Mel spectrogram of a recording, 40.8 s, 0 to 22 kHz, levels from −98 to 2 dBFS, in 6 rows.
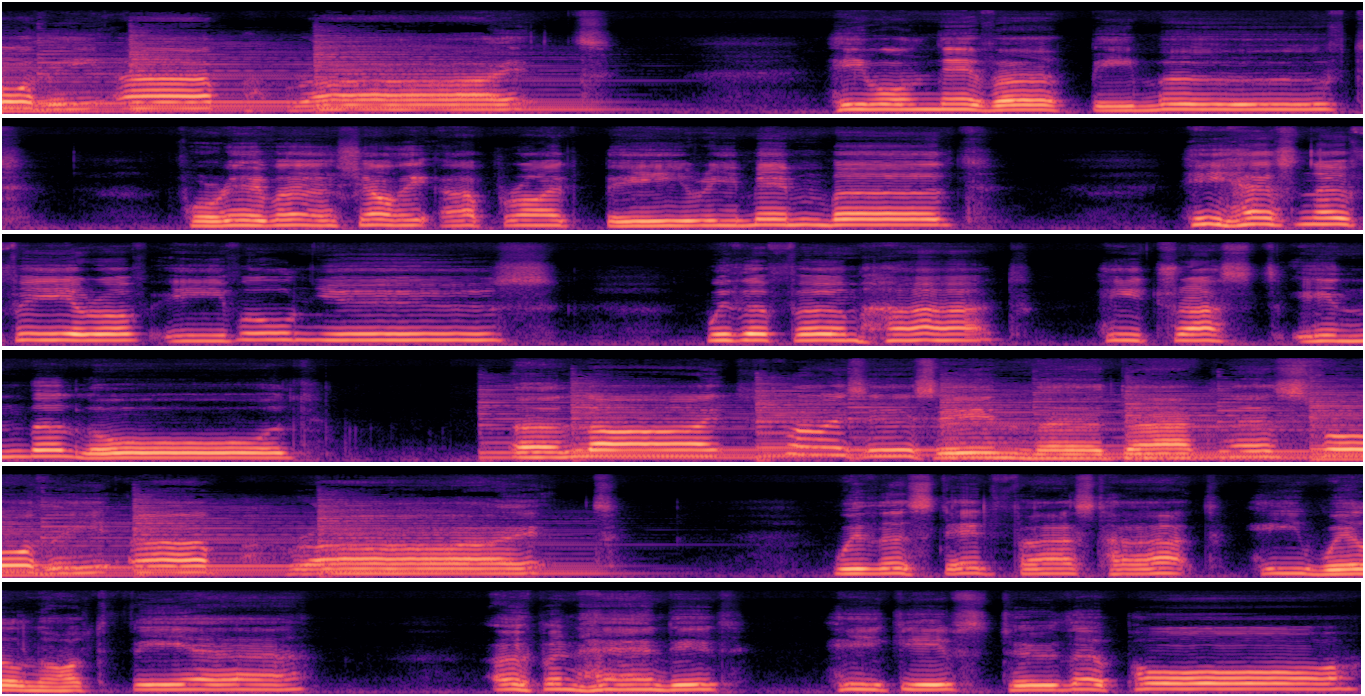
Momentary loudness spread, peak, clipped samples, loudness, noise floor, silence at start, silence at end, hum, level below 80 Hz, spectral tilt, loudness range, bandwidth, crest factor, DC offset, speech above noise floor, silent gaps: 12 LU; -4 dBFS; under 0.1%; -21 LUFS; -63 dBFS; 0 s; 0 s; none; -58 dBFS; -7 dB/octave; 5 LU; 15.5 kHz; 18 dB; under 0.1%; 43 dB; none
